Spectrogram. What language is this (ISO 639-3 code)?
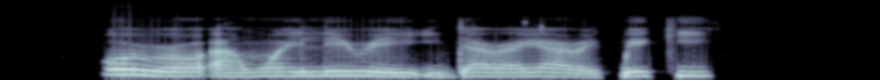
yor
